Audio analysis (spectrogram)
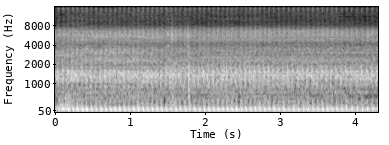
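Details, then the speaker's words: Honda Sonic 150 after cam follower repair using old connecting rod, radiator refilled: single-cylinder idle with steady thumps about four per second, slight noise, acceptable for a used bike; normal idle. "lumayan halus teman-teman ya ada sedikit ada sedikit pasar itu Ya wajar lah ya karena motor ini bekas Motor macet"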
